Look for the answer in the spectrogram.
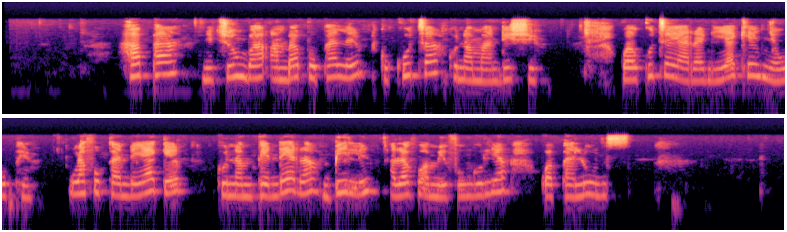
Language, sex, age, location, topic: Swahili, female, 18-24, Nakuru, education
